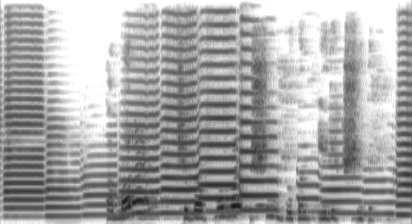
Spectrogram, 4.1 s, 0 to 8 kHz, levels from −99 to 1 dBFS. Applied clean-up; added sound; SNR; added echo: classical method WPE with log-MMSE.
